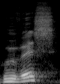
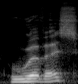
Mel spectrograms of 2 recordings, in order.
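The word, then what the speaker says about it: Hoewes: to stay in the Hoovers um that is pronounced huas a lot of people pronounce it as hus which is incorrect the Hoover a Hoover is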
